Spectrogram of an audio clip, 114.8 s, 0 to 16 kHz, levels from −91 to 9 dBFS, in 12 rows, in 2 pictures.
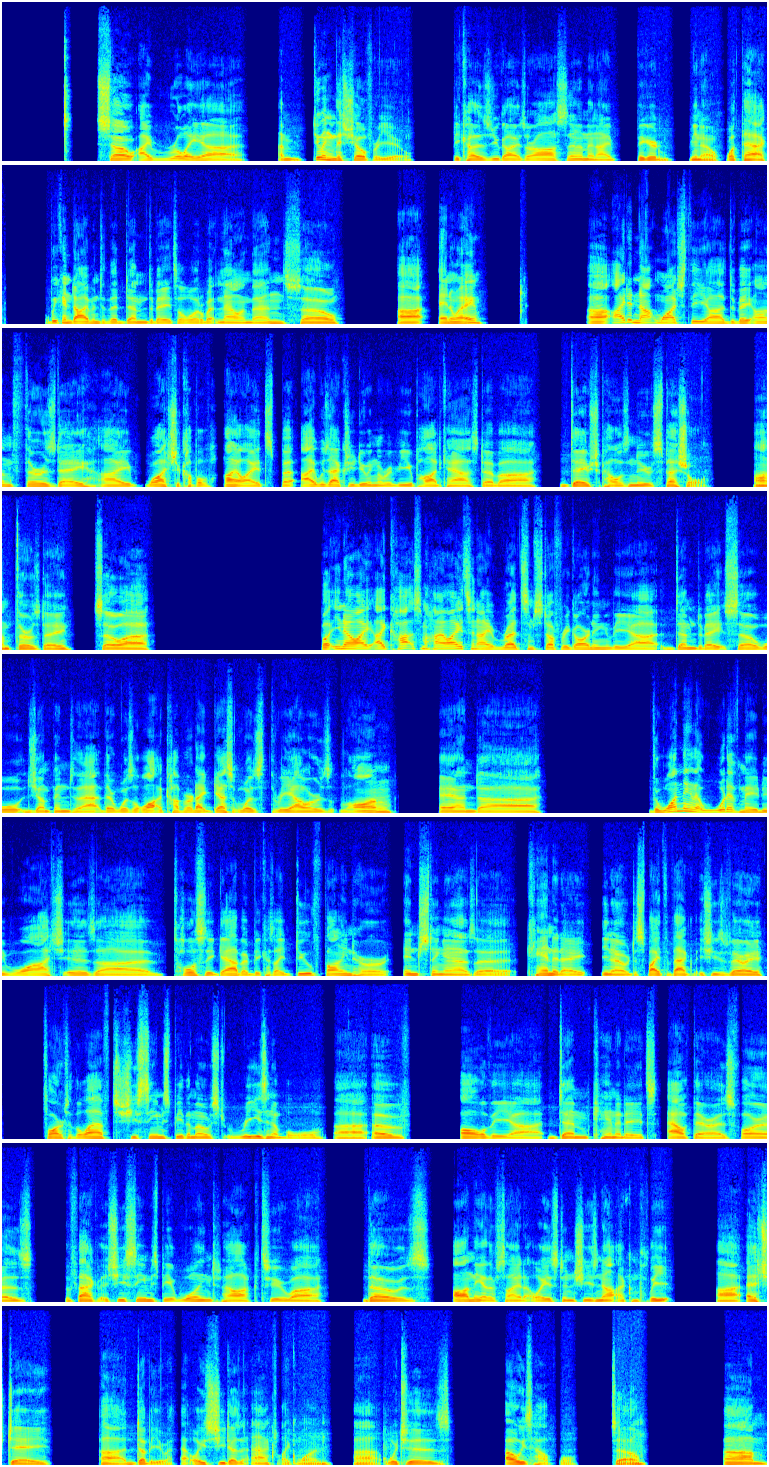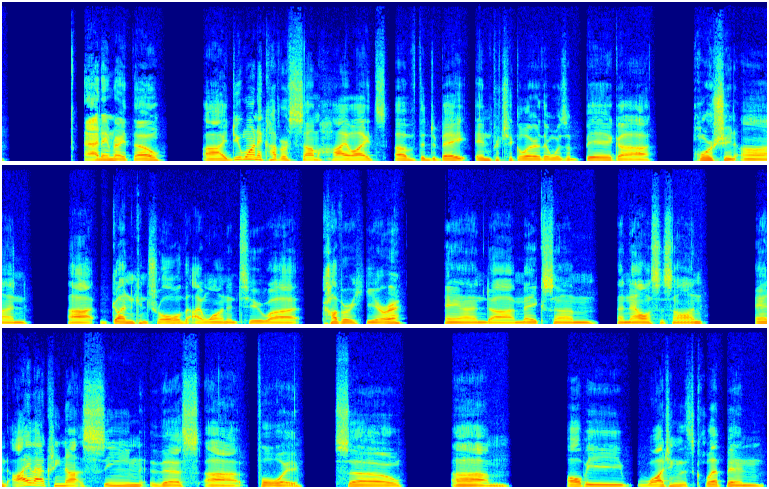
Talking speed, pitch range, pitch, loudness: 135 wpm, 110-135 Hz, 120 Hz, -17 LUFS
